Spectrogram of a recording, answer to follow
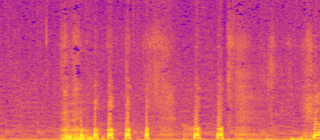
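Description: A man's voice making wordless sounds: a quick run of short notes, each falling in pitch, starting about a second in, with two more a little later.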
